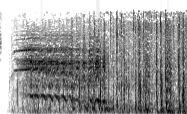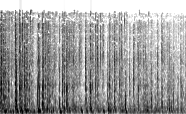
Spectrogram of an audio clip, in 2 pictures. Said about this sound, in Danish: Det er så nederen, når Swift ikke har bundet hestene, og så drøner de Turpin bare forbi. Ja. Og man når ingenting. Man når ikke engang high five.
